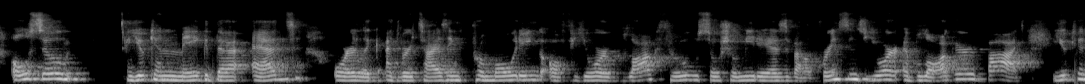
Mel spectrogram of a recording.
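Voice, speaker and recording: A woman speaks very slowly at a medium pitch in a Ukrainian accent. Noticeable background noise runs behind her. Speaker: digital marketing specialist. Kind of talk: webinar talk. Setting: online webinar. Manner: halting, many fillers.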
